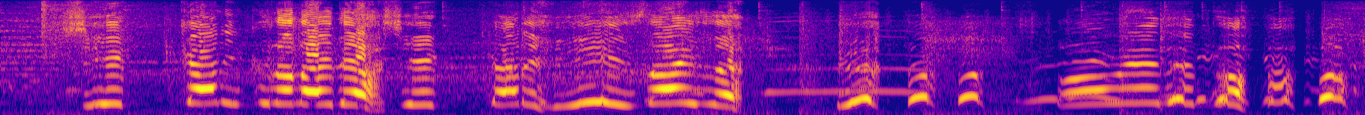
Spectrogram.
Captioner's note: laughs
